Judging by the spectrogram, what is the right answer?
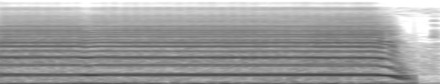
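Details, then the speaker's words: Split-screen wiper motor, after half-turn slackening of the end screw: steady high-pitched whine holds for two seconds then drops away as the motor stops; noise persists, cause unclear. "So, we still got that noise."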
